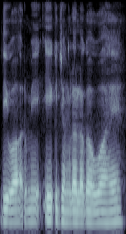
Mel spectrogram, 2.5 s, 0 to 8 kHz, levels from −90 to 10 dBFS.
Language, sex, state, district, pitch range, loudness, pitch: Hindi, male, Uttar Pradesh, Shamli, 100-110 Hz, -17 LUFS, 105 Hz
